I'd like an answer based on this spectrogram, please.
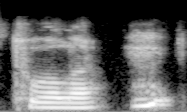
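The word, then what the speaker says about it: Thule: island that they call Tula t-h-u-l-e and that is the right way to say it is Tula and that there's that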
